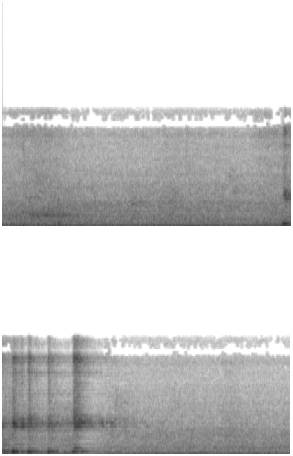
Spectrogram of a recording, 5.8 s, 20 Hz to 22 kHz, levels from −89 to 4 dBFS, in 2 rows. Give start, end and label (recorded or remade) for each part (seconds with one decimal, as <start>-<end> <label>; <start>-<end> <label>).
0.0-3.0 recorded; 3.0-3.9 remade; 3.9-5.8 recorded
